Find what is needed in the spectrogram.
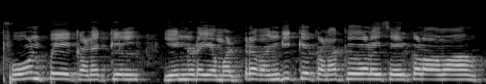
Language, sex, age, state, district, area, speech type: Tamil, male, 30-45, Tamil Nadu, Ariyalur, rural, read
